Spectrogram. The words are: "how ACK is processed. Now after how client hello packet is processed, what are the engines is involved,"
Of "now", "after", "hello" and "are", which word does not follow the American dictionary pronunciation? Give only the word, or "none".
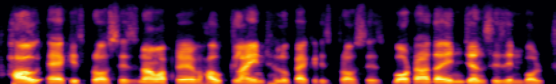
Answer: after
